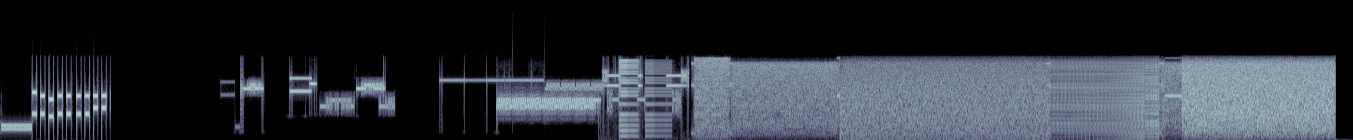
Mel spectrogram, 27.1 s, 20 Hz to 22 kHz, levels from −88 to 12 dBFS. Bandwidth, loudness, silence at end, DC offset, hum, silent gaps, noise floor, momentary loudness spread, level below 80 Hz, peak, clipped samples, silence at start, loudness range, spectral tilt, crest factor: 4.5 kHz; -14 LUFS; 0.35 s; under 0.1%; none; 2.21-4.39 s, 5.33-5.70 s, 7.92-8.75 s; under -90 dBFS; 12 LU; -50 dBFS; 0 dBFS; under 0.1%; 0 s; 9 LU; 1.5 dB/octave; 16 dB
